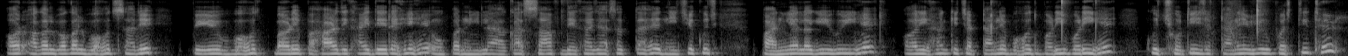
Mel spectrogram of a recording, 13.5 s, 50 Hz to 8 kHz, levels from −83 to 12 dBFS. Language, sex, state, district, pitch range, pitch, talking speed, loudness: Hindi, male, Andhra Pradesh, Krishna, 190-210 Hz, 200 Hz, 185 wpm, -26 LUFS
